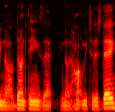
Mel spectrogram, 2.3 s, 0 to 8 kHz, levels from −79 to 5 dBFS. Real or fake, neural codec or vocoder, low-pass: real; none; 7.2 kHz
